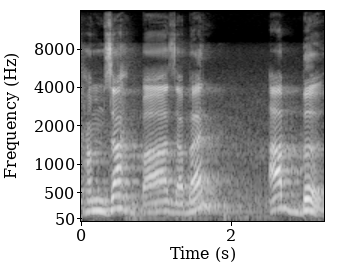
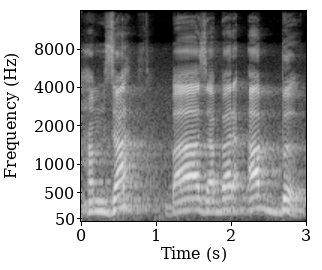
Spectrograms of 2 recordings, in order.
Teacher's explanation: double sound نکلے گا، آواز لوٹ کر آئے گی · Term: قلقلہ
